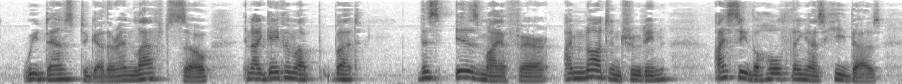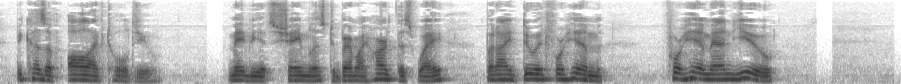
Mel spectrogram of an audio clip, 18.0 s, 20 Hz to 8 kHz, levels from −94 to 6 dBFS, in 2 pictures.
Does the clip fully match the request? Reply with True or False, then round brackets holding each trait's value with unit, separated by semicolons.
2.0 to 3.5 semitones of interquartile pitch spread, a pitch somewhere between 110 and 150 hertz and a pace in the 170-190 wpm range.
False (4.3 semitones; 135 Hz; 175 wpm)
